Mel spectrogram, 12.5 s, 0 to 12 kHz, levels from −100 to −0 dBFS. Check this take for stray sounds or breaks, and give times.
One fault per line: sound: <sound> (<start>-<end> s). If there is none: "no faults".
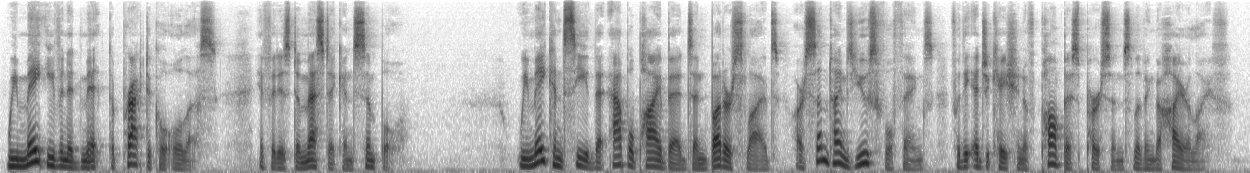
no faults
